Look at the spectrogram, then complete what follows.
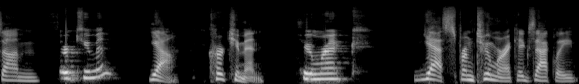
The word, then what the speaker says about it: curcumin: ask you about two supplements omega-3s and um curcurin is that how you say it the cumin no it's not cumin it's um or cumin yeah curcumin turmeric yes from turmeric exactly yeah which you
